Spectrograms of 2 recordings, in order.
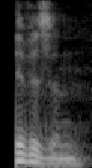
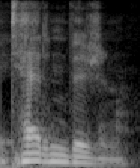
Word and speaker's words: Nivison: I used to say Ted and Vision. Ted and Vision. Which was wrong.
